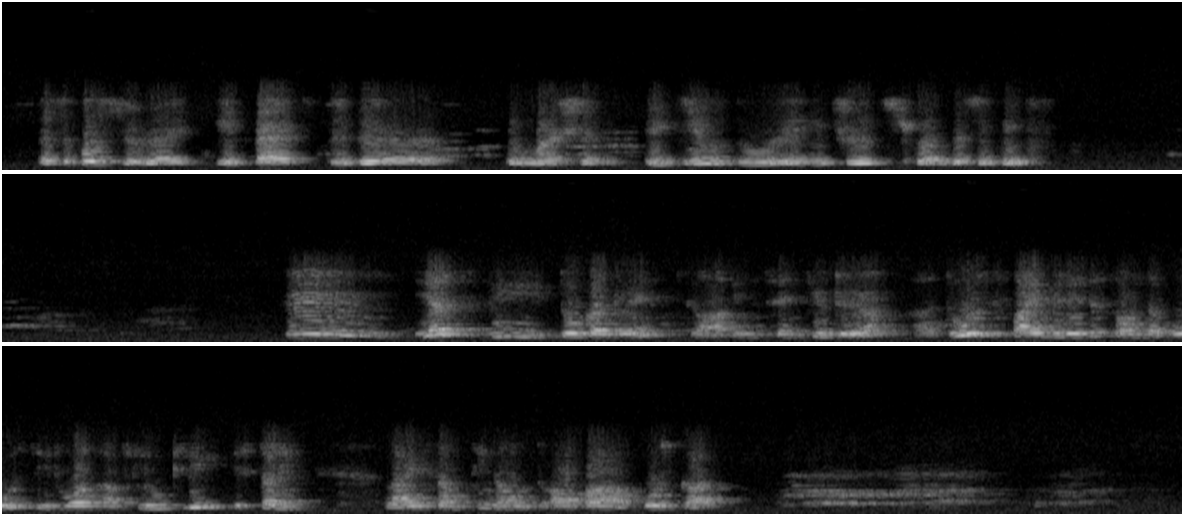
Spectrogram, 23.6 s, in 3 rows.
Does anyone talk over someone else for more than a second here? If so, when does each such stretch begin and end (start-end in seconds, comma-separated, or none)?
none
